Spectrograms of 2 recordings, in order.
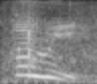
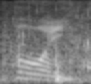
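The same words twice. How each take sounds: First: It is said as two syllables, 'boo-ee'. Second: It is said as one syllable, 'boy'.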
